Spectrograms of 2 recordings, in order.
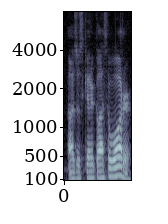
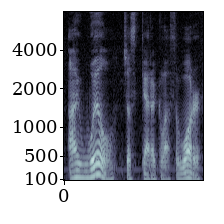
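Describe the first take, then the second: First: It is said quickly and reduced. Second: It is said slowly and carefully.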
